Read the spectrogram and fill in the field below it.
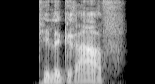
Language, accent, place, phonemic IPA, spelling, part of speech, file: German, Germany, Berlin, /teleˈɡʁaːf/, Telegraph, noun, De-Telegraph.ogg
- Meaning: telegraph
